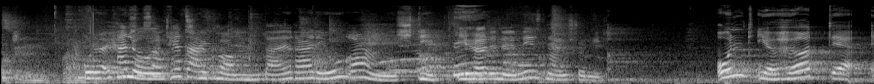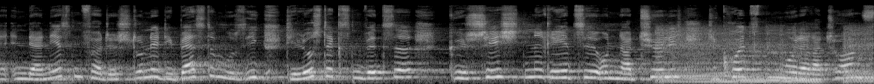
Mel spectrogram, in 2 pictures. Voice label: jingle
